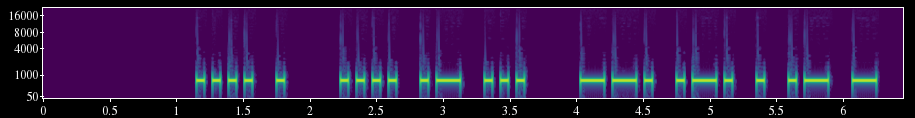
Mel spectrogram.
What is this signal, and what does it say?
Morse code, heard as a keyed tone, about 20 wpm, 700 Hz. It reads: HE HAS GREAT
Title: Sentences from Top 1000 Words - Review Part 6 - 20wpm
